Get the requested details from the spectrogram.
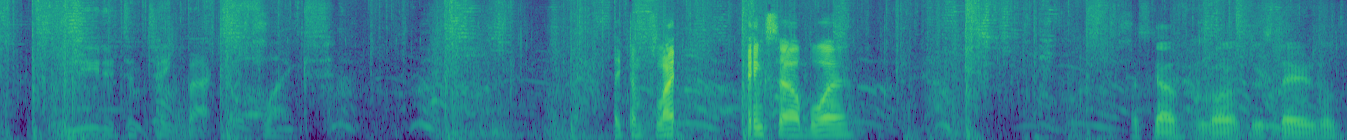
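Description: Swords clash and clang in a battle.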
